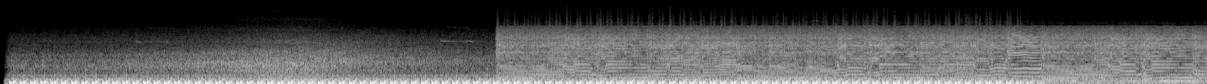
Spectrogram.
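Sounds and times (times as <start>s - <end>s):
motorcycle engine idling: 0.1s - 12.0s
guitar music: 5.0s - 12.0s.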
